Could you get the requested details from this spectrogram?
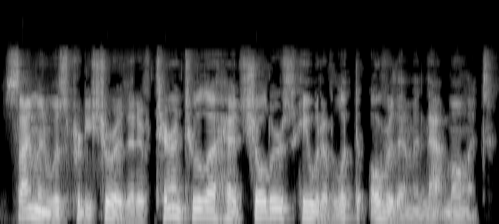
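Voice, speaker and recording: Calm male storyteller. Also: mid-range voice, a little fast. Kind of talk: children's story narration.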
